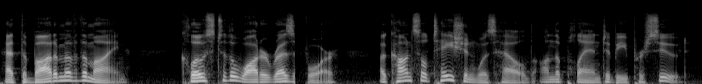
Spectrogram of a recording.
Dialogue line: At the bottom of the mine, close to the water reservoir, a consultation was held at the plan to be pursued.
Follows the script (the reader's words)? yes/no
no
